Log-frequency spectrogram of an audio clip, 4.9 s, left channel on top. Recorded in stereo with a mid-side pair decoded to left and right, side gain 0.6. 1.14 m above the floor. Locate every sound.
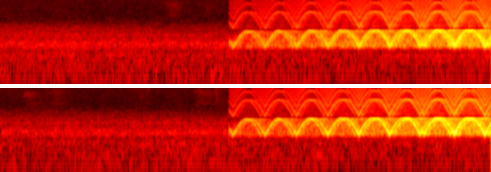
2.3 s a siren: 20° right, 3 m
